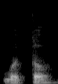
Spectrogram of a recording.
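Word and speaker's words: Boutaud: E dessa vez eu tive o maior prazer de conversar com a Virginie Butá, também com Botô, melhor dizendo, falei errado o nome dela, sobrenome agora, mas ah, no programa eu falei certinho Virginie, a maioria das pessoas conhece apenas pelo prenome, é a vocalista do Metrô.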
